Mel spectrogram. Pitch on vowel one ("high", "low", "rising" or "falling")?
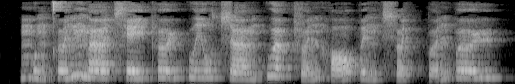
low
